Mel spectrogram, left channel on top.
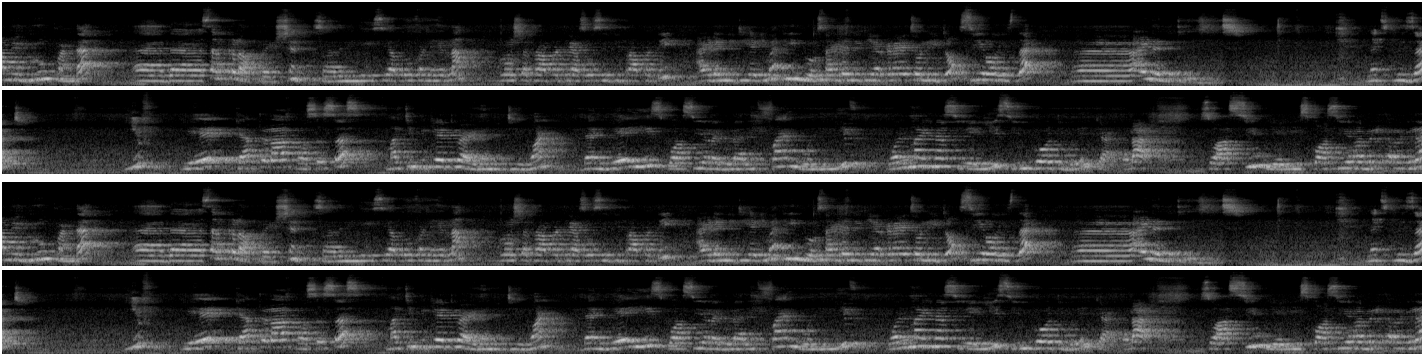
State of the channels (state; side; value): identical; both; correlation 1.00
